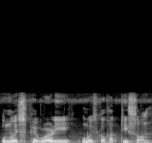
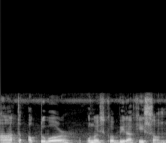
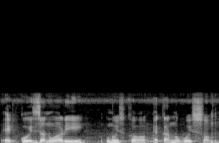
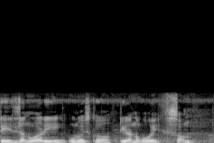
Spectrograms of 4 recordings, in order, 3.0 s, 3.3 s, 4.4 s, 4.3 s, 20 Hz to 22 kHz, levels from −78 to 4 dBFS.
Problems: none marked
